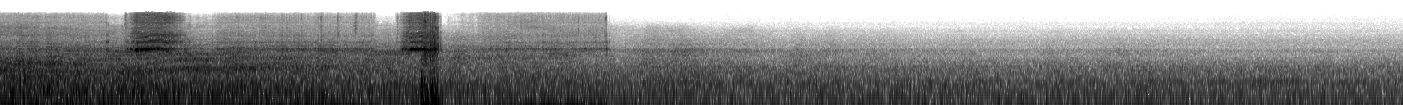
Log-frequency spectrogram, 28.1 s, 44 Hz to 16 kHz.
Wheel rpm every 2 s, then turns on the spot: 20, 50, 20, 20, 40, 20, 0, 0, 0, 0, 0, 0, 0, 0.
0-2 4-12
